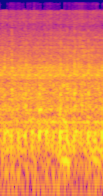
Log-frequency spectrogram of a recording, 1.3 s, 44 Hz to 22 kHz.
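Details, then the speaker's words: 2010 Mini Cooper Clubman idling: quick rhythmic knock at front of engine, persisting after new timing chain tensioner and friction wheel assembly; vibration felt at friction wheel, pitch changes when pressing its cover; suspects water pump, pulley or harmonic balancer. "You can feel the knock and change a little bit of the pitch by securing this plastic covering on the friction wheel."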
